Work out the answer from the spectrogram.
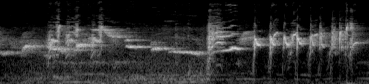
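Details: Male greater green leafbird song used as a lure to make other birds respond, opening with slurred whistled phrases that dip and rise, then breaking into a quick run of sharp chattering notes.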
